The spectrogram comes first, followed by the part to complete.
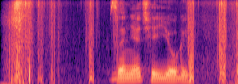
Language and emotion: Russian, neutral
